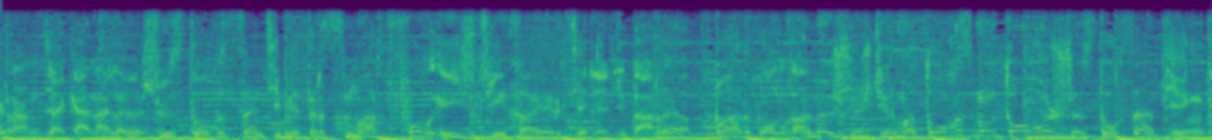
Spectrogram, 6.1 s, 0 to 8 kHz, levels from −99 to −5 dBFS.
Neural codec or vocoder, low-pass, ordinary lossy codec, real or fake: none; 7.2 kHz; none; real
